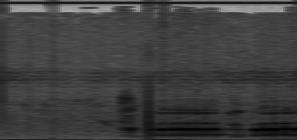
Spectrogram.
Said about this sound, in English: That high-pitched whistle is a cicada. They come on during the day.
